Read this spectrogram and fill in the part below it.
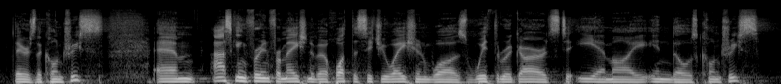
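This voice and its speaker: A man speaks in an Irish accent with a dark, mellow tone. His pace is moderate and his intonation fairly even. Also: medium pitch for a man. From Ireland. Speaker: conference speaker on education. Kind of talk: conference presentation.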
